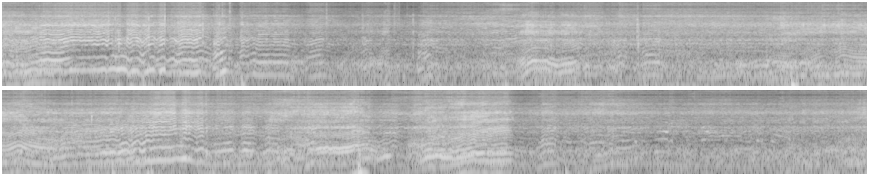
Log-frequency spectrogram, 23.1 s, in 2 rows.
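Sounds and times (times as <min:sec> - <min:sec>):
motocross engine revving: 0:00.0 - 0:23.0
sharp thumps: 0:10.3 - 0:11.3, 0:12.1 - 0:16.6.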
